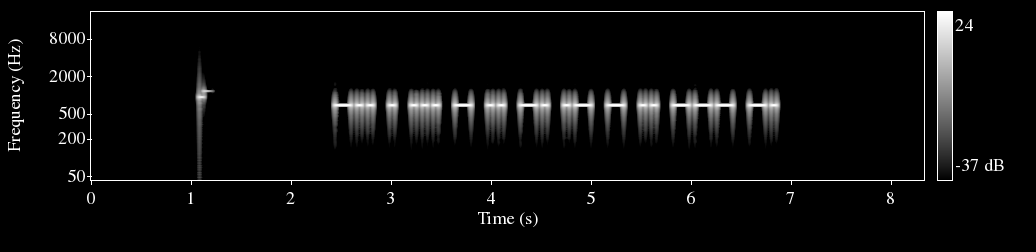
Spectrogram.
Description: Morse code, heard as a keyed tone, about 22 wpm, 700 Hz. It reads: DESTINATION
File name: practice / 22wpm / Eleven Letter Words - 22wpm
